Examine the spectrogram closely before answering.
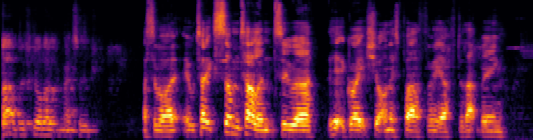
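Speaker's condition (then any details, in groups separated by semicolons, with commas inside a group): No condition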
